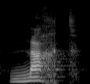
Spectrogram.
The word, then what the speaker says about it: Nacht: 자, 끝에 있는 단어가 좀 발음이 거세죠? Nacht. 다시 한번 Nacht 이렇게 하면 Nacht.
